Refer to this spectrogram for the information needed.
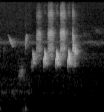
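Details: Short spring phrase from a common nightingale: a few soft introductory notes, then four quick, loud, bright chirps in fast succession.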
